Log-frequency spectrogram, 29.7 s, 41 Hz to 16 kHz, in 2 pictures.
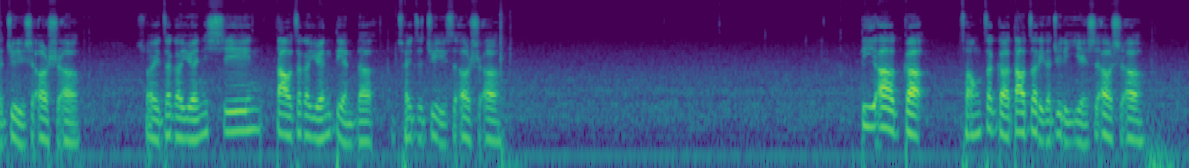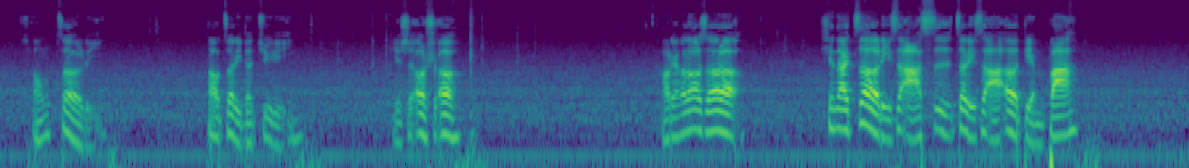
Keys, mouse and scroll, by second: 0.9 super+2, 3.0-4.1 drag, 4.7-5.8 drag, 5.8 typing, 8.3-9.9 drag, 10.1 super+1, 14.2 super+2, 20.3 typing, 22.6-25.9 drag, 28.3 super+2.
